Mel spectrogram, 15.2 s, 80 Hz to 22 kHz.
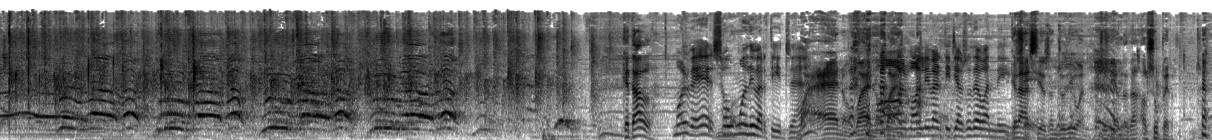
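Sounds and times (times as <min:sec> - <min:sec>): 
whoops and excited cheering: 0:00.0 - 0:07.4
large audience applause: 0:00.0 - 0:07.7
speech: 0:07.8 - 0:15.1
laughter: 0:10.6 - 0:15.1.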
